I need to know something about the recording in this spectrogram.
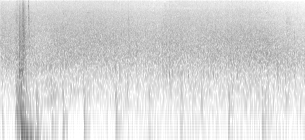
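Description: Boots thud slowly on wooden floorboards.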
